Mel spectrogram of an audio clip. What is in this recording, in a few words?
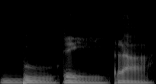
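"burira", concatenated syllables; Affixing experiment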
